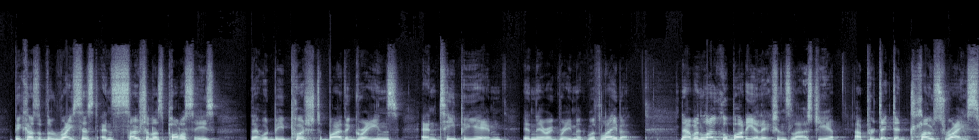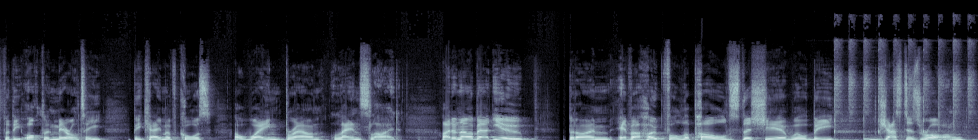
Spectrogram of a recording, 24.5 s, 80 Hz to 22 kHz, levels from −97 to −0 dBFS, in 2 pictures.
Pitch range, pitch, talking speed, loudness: 115-160 Hz, 130 Hz, 150 wpm, -20 LUFS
